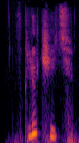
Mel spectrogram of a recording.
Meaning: 1. to switch on, to power up, to enable (to put a mechanism, device or system into operation) 2. to include (to bring into as a part or member)
- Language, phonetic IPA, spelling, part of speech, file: Russian, [fklʲʉˈt͡ɕitʲ], включить, verb, Ru-включить.ogg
